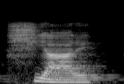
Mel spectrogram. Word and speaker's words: sciare: Então, quando tem o SCI, fica com som de chi ou CHI, né? Chi. Tem o som de chi, a pronúncia de chi. Então, por exemplo, chiare, chiare, que em italiano se escreve S-C-I-A-R-E, chiare, chiare, que significa esquiar.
